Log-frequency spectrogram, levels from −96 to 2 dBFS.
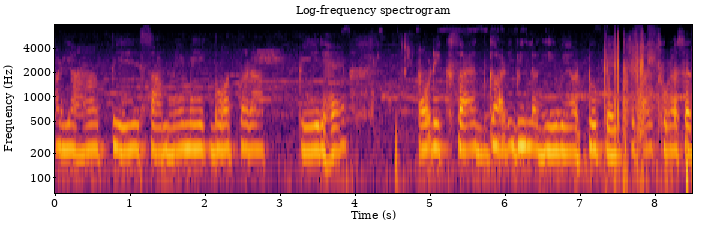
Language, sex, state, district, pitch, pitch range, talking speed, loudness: Hindi, female, Bihar, Gaya, 225 Hz, 215-230 Hz, 140 wpm, -21 LUFS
